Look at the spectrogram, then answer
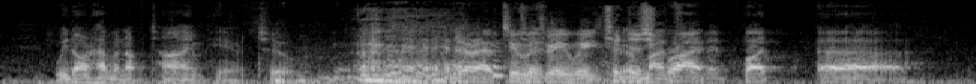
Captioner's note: laughter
